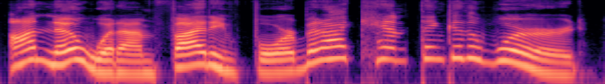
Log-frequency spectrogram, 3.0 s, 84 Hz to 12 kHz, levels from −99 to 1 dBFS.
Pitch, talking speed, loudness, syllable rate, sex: 265 Hz, 260 wpm, -17 LUFS, 4.9 syllables/s, female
